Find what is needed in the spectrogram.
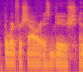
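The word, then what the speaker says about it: Dusche: word for shower is douche and that's exactly how it's pronounced the history of Adidas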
